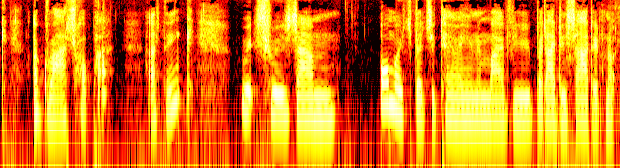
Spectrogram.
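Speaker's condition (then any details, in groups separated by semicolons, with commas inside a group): Deafness, born deaf; probably congenital deafness, diagnosed at age 3.5, twin brother and older sister also deaf; uses spoken English and Auslan (Australian sign language), signing since age 16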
